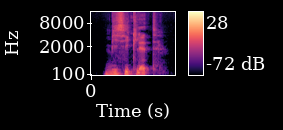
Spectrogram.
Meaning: plural of bicyclette
- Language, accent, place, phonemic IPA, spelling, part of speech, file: French, France, Lyon, /bi.si.klɛt/, bicyclettes, noun, LL-Q150 (fra)-bicyclettes.wav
